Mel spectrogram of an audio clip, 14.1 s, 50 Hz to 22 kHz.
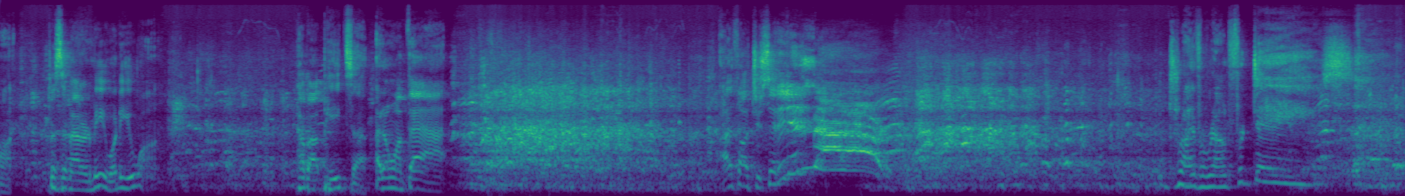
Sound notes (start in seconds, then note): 4.4 audience laughing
